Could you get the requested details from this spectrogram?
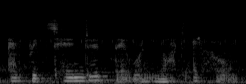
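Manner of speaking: hushed, secretive narration; whispering. A narrator's reading. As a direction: whisper like hiding.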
